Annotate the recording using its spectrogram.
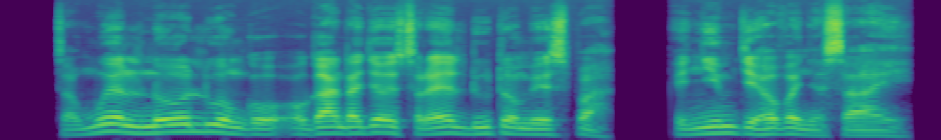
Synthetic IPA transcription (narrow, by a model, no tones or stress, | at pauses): samuelnoːlwoŋɡoʔɔ̰ɡandad͡ʒɔɪsɾaɛldutomɪspa̰ | eɲimd͡ʒɛhɔvaɲasajɪ̰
